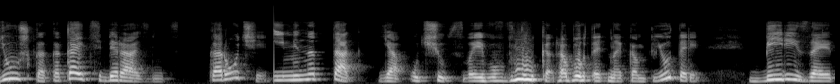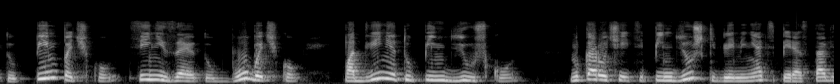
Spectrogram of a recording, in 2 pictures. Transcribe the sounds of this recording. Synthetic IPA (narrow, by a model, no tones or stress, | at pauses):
uʂkəkɐkajətʲɪbʲeɾazʲnʲɪt̪sə̥ | kɐɾo̞t͡ɕɪimʲɪnːət̪ak | jaʊt͡ɕusvəɪvovnukərɐbo̞t̪ətʲnəkɐmpjut̪əɾʲɪ | bʲɪɾʲizɐɛt̪ʊpʲimpət͡ɕkʊsʲɪnʲizɐɛt̪ʊbubət͡ɕkʊ | pɐd̪vʲinʲɛt̪ʊpʲɪnʲdʲuʂkʊ | nukɐɾo̞t͡ɕɪɛtʲɪpʲɪnʲdʲuʂkʲɪd̪lʲɐmʲɪnʲatʲɪ̥pʲeɾʲɐst̪alʲɪ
